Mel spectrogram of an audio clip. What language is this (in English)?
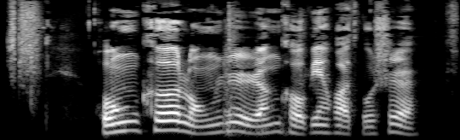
Chinese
